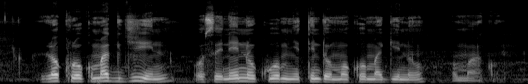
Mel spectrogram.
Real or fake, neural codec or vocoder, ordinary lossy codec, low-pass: real; none; none; none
